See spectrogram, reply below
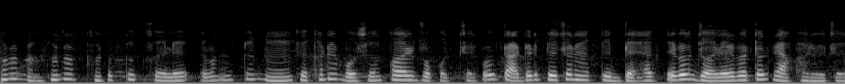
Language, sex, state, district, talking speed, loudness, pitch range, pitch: Bengali, male, West Bengal, Purulia, 155 wpm, -25 LUFS, 170-220 Hz, 190 Hz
